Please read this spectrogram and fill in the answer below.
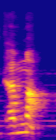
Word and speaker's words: dhamma: ashoka's gamma in pali in pali language dharma is pronounced as dhamma d-h-a-m-m-a so through his dhamma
